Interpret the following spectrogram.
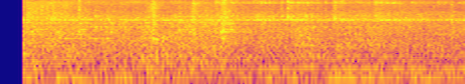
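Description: A steady mechanical hum under an even rushing noise, holding constant with a few faint knocks.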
